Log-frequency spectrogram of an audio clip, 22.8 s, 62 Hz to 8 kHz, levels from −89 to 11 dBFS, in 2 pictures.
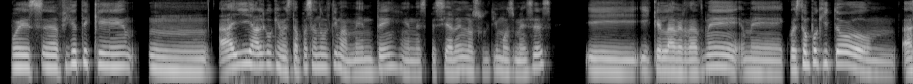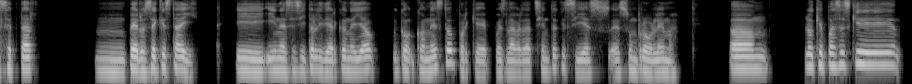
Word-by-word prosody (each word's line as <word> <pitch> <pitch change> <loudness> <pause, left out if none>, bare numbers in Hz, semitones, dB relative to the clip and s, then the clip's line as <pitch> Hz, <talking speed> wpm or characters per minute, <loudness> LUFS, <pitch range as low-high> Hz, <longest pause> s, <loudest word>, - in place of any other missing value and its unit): Pues, 165 -1 +5
eh, 165 -2 +4
fíjate 205 +6 0
que, 180 -3 +1 0.2
mm, 140 -3 +1 0.2
hay 190 +7 +4
algo 185 +2 +2
que 180 - -3
me 150 - +1
está 140 +1 -2
pasando 170 +3 0
últimamente, 130 -3 -2
en 145 -9 -5
especial 120 +3 -3
en 145 +1 -1
los 135 -2 -3
últimos 130 0 -5
meses, 130 +10 -2 0.4
y 130 -3 0
y 140 -2 -3
que 145 +2 +1
la 140 -1 +4
verdad 130 -1 +1
me 165 -1 +1
me 125 -3 -2
cuesta 150 +4 +3
un 190 - +2
poquito 200 - +4 0.4
aceptar, 150 +2 +1 0.7
mm, 130 -2 -4
pero 145 +1 +4
sé 150 +3 +2
que 165 - 0
está 160 0 0
ahí. 130 -7 0 0.5
Y 135 -2 0
y 140 +1 -1
necesito 135 +1 -1
lidiar 130 -4 -1
con 145 +2 -2
ello, 145 +2 0 0.3
co 145 -1 -2
con 140 -1 -3
esto 215 +9 +1
porque, 125 -2 -4
pues, 125 0 -8
la 120 - 0
verdad, 120 0 -2
siento 145 +2 -6
que 160 - -9
sí 125 -4 -2
es 125 +1 -5
es 130 +3 -4
un 140 - -2
problema, 125 -3 -1 0.6
am, 155 -1 +4 0.4
lo 175 0 0
que 190 +2 -1
pasa 180 +1 -1
es 185 -2 +1
que 190 -3 +3
145 Hz, 160 wpm, -21 LUFS, 130-165 Hz, 0.7 s, Pues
